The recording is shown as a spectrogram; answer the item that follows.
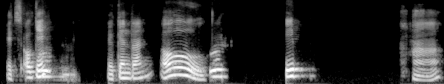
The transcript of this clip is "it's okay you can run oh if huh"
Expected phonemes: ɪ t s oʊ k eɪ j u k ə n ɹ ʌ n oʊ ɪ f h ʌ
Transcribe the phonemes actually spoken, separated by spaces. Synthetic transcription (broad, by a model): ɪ t s oʊ k eɪ j u k ə n ɹ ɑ n oʊ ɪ p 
